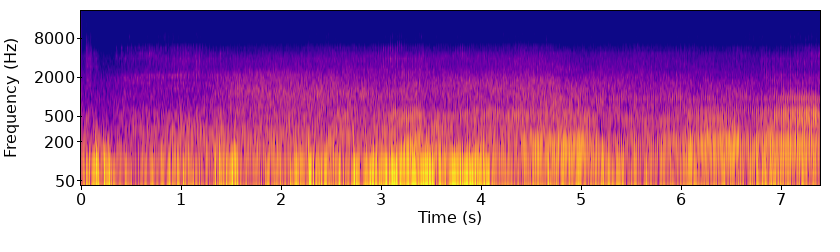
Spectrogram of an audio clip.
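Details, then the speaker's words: Original Go-Ped Sport two-stroke that sat for over 15 years, choke off, dirty carb: it buzzes along steadily with a low, rough drone and no misfires or cutting out; it's running properly now. "That sounds like a live Goped."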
